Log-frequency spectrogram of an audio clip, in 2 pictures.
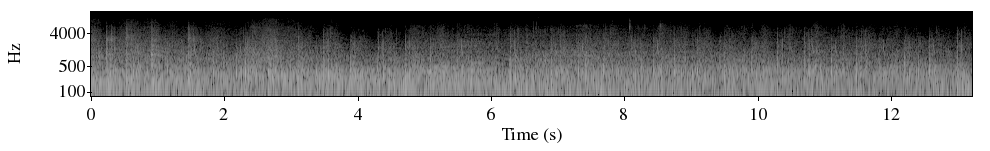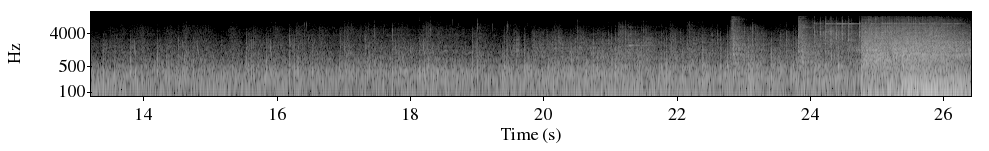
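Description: Footsteps thud on stone floors and stairs.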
